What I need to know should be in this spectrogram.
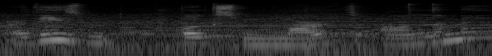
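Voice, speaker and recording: A woman's voice: mid-range voice, animated, measured pace. A woman chatting casually as she live-streams a video game, reacting and talking to viewers. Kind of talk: casual live gaming commentary and reading aloud. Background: game music.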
